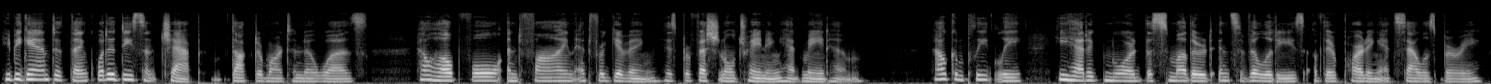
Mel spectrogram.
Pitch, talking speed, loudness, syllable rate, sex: 165 Hz, 145 wpm, -19 LUFS, 4.6 syllables/s, female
